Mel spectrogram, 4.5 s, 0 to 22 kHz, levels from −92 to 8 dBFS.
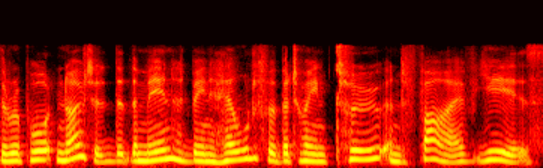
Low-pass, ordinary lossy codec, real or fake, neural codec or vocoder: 7.2 kHz; AAC, 48 kbps; real; none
